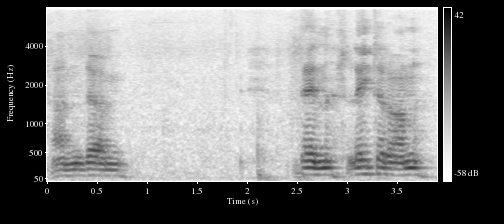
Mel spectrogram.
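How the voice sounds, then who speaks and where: A man, recalling his memories in a casual, halting way with many restarts. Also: fairly low pitch, flat delivery, a little mellow, a little hiss or hum. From Wales. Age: 90s. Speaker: interview guest. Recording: roomy sound from a distant mic.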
